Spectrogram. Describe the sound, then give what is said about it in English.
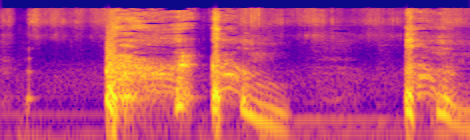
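Several sharp, loud coughs from a person irritated by dust in the air, in uneven bursts, each followed by a short voiced, raspy tail. “So you hear me coughing, right?”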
